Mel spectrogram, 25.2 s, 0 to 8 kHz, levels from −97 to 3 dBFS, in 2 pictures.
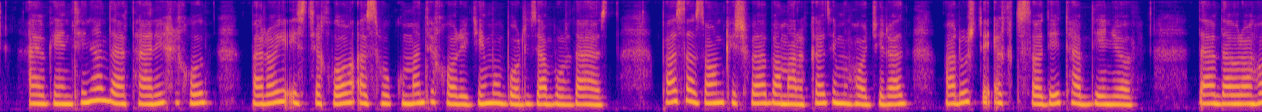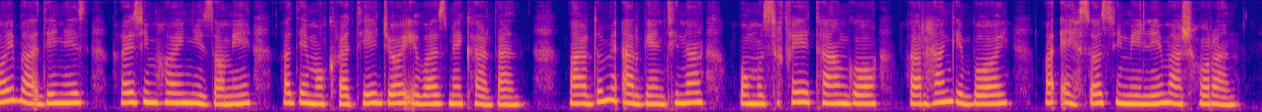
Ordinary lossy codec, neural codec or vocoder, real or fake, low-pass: none; codec, 16 kHz, 4.8 kbps, FACodec; fake; none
